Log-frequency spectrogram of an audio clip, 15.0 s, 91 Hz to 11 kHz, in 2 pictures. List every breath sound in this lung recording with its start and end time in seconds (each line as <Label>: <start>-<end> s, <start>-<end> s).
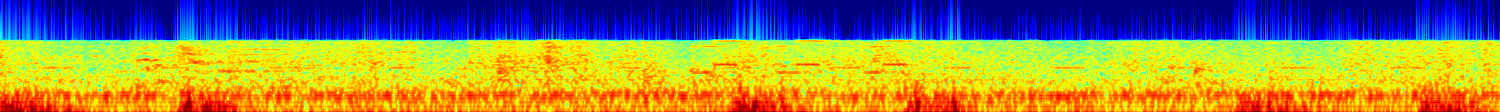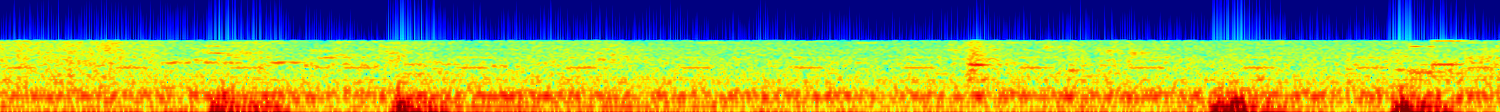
Inhalation: 0.00-0.44 s, 3.62-4.06 s, 6.11-6.62 s, 8.54-9.01 s, 13.60-14.08 s
Exhalation: 0.80-1.24 s, 4.50-4.88 s, 7.08-7.55 s, 9.39-9.87 s, 14.48-14.95 s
